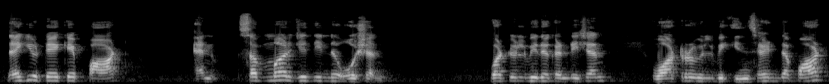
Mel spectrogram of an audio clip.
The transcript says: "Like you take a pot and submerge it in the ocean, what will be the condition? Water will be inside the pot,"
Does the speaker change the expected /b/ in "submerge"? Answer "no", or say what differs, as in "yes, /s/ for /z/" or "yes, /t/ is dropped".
no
